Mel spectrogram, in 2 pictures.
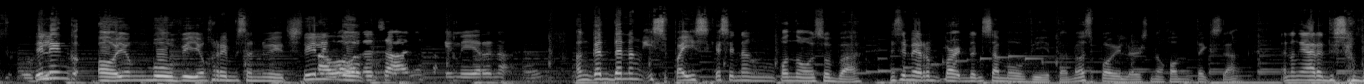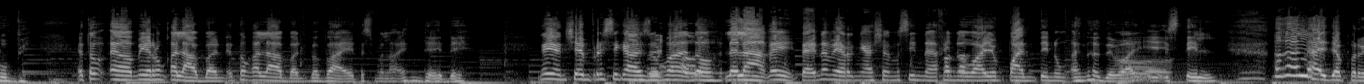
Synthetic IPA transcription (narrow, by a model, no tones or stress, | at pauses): illɪŋʔojʊŋmuːvijʊŋkɾimsonwɪt͡ʃhilɪŋɡod̪onsɐanosɐkɪmɛːɾɐnɐɐno | ʔɐŋɡɐnd̪anɐŋʔɪspajskɐsɛnɐŋkonoːsobɐkɐsɛmɛːɾo̞ŋpaɹt̪̚d̪onsɐmuːviʔɪt̪o̞no̞spo̞jlɛɹsno̞ko̞nt̪ɛkslɐ̰ŋʔɐ̰nɐŋjaːɾɛd̪ʊnsɐmuːbiʔɛt̪o̞ʔɐmɛːɾo̞ŋkɐlaːbɐnʔɛt̪o̞ŋkɐlaːbɐnbɐbaːʔɛt̪ɐsmɐlɐkɐʔɪnd̪ɛd̪ɛ | ŋɐjo̞nʃɛmpɾɛsɪkaːs̬omɐɐno̞lɐlaːkɛt̪ɐʔɐnɐmɛːɾonŋɐʃaŋsɪnɐkɪnʊwajʊŋpant̪ɪnoŋʔɐno̞d̪ɪbaʔɪʔɪst̪ɪl | ʔɐŋalaɲapɐɾɛ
